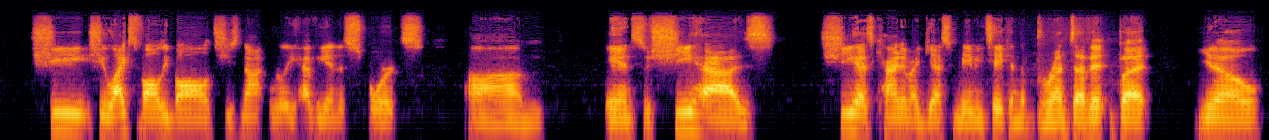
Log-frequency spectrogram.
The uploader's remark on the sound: In this episode I sit, via Zoom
